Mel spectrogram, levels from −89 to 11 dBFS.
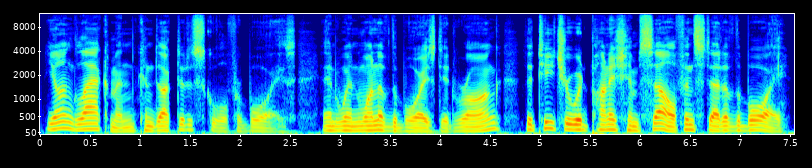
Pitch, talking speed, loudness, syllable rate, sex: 115 Hz, 190 wpm, -19 LUFS, 4.6 syllables/s, male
